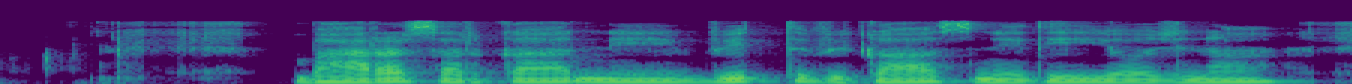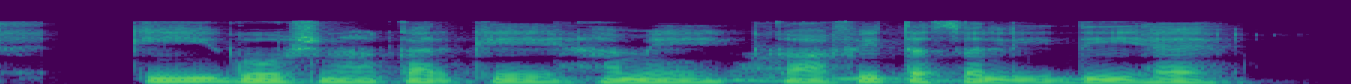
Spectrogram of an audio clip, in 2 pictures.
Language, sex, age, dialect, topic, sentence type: Hindi, female, 36-40, Garhwali, banking, statement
